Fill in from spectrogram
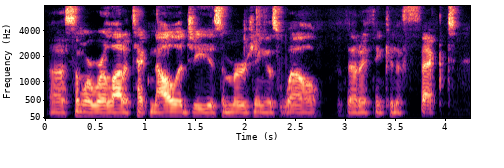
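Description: Low-voiced guy running a roundtable, warm and upbeat, keeps handing off questions. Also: monotone, fast talker. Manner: enthusiastic, affirming, hands off questions. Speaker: panel moderator. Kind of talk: moderating a roundtable.

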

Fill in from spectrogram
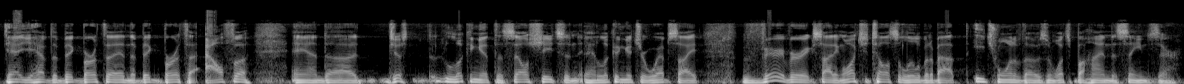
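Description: A man's voice: low voice, brisk. A man interviewing golf company staff, asking enthusiastic leading questions.

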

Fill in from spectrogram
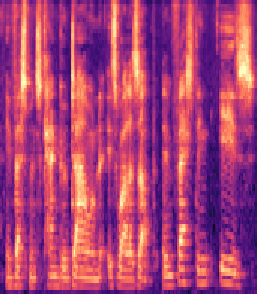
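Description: A man's voice: on the low side, moderate pace, fairly bright tone. A man with a West Country English accent, explaining things as an expert in a conversational podcast style.

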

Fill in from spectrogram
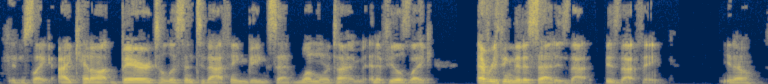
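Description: Mellow-voiced man telling his story. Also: on the low side. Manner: casual, many fillers and restarts. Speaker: interview guest. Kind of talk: conversational storytelling.

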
